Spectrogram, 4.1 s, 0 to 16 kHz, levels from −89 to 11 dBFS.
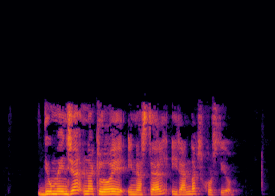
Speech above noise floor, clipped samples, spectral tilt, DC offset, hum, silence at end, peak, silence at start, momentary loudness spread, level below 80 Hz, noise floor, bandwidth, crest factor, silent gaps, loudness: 62 dB; under 0.1%; -4.5 dB/octave; under 0.1%; none; 0.65 s; 0 dBFS; 0.55 s; 15 LU; -54 dBFS; -76 dBFS; 8 kHz; 14 dB; none; -14 LUFS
